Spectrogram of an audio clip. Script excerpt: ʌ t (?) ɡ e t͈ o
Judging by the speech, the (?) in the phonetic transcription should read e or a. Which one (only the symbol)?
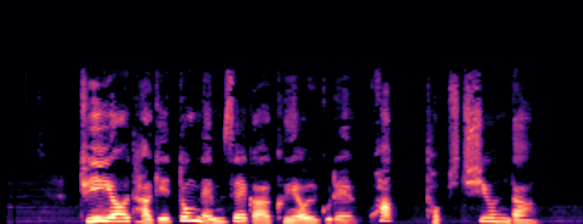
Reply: a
